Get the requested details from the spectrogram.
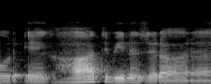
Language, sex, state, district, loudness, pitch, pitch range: Hindi, male, Rajasthan, Bikaner, -22 LUFS, 90 Hz, 90-95 Hz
